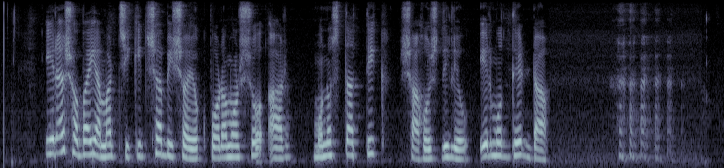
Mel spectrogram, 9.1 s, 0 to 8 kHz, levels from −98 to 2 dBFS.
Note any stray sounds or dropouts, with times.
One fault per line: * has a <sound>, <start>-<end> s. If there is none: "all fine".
* has a laugh, 7.6-8.6 s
